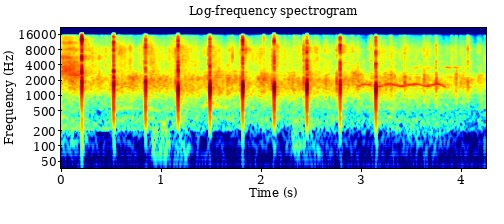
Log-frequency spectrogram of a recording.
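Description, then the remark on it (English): Applause from the regulars at the Rock Church for first- and second-time guests, in a steady, even rhythm: about ten sharp, crisp claps in unison at a brisk regular pace, with a faint high whistle near the end and no talking. “this round of applause is to you from all the regulars at the Rock Church.”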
